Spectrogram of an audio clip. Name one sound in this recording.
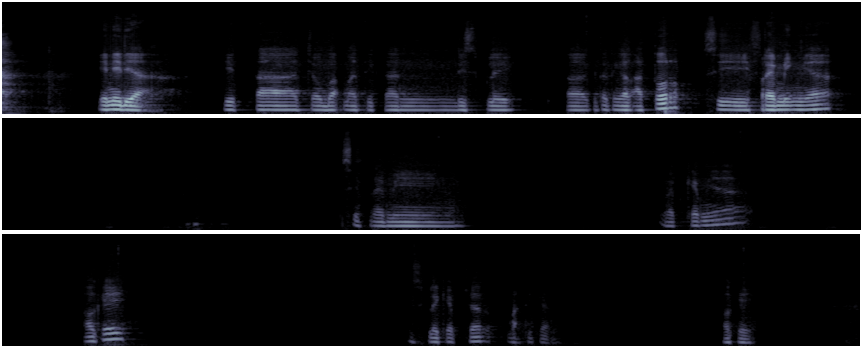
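A man talks with animation close to a microphone, pausing often.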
